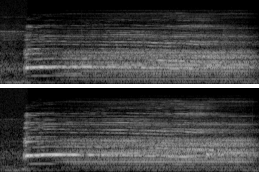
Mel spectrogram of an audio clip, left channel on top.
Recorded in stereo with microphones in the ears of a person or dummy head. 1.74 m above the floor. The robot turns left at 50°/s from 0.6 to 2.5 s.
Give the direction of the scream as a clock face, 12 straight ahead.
1 o'clock.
